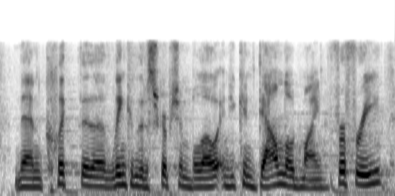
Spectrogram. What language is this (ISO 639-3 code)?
eng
